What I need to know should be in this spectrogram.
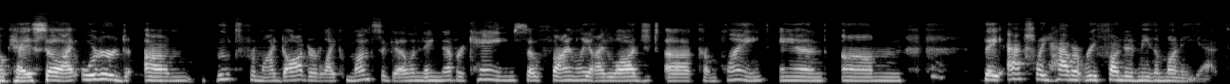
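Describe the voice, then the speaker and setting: Her pitch medium and intonation fairly even, a woman speaks at a moderate pace. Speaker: vlogger. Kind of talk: casual chat. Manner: loud; keeping voice down.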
